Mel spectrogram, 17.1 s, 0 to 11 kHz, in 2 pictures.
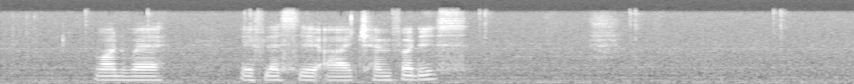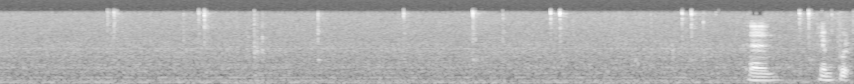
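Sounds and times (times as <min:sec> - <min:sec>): low electrical hum: 0:00.0 - 0:17.0
computer mouse clicks: 0:04.8 - 0:05.0, 0:06.2 - 0:06.5, 0:07.7 - 0:07.9, 0:09.6 - 0:09.8, 0:10.4 - 0:11.8, 0:12.6 - 0:14.3, 0:15.3 - 0:15.7, 0:16.5 - 0:16.9.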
